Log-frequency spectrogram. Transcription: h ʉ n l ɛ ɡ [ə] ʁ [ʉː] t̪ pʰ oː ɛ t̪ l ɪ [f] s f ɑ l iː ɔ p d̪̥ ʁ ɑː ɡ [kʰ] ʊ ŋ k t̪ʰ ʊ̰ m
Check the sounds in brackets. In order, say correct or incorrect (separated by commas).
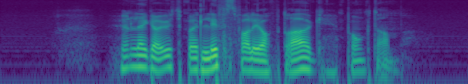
correct, correct, correct, incorrect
